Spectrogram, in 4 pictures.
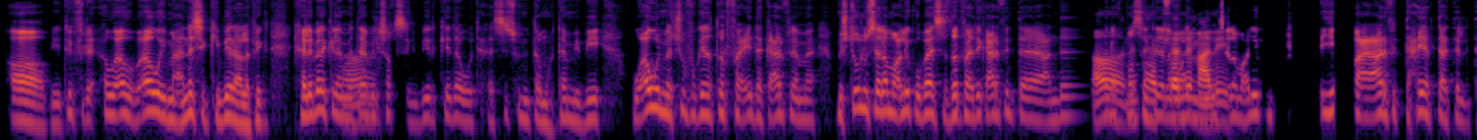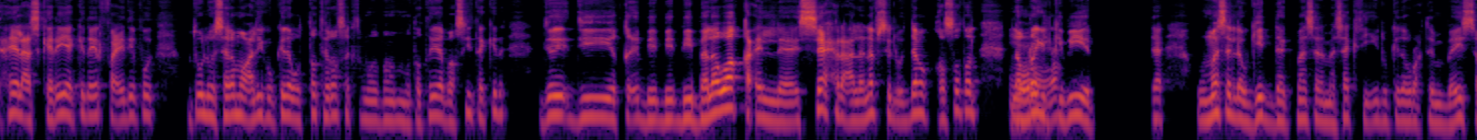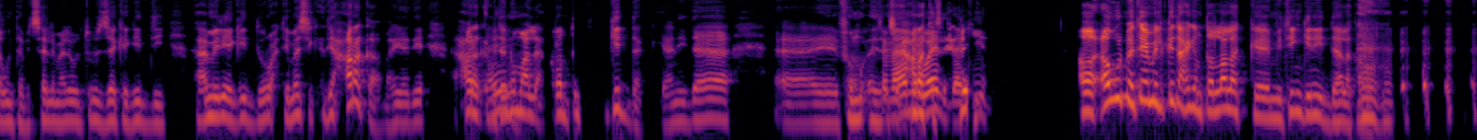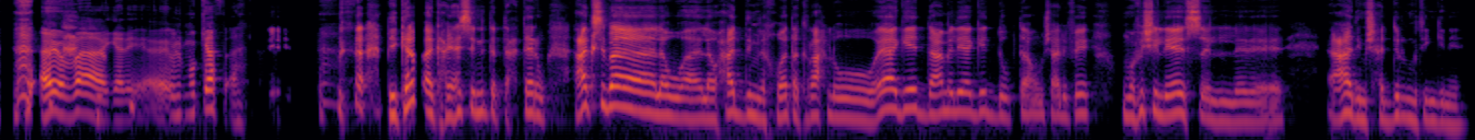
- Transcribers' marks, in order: distorted speech; unintelligible speech; unintelligible speech; other noise; laugh; laughing while speaking: "أيوه بقى، يعني المكافأة"; chuckle; unintelligible speech; tapping; unintelligible speech; chuckle
- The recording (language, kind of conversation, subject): Arabic, podcast, إزاي نبيّن احترامنا بتصرفات بسيطة؟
